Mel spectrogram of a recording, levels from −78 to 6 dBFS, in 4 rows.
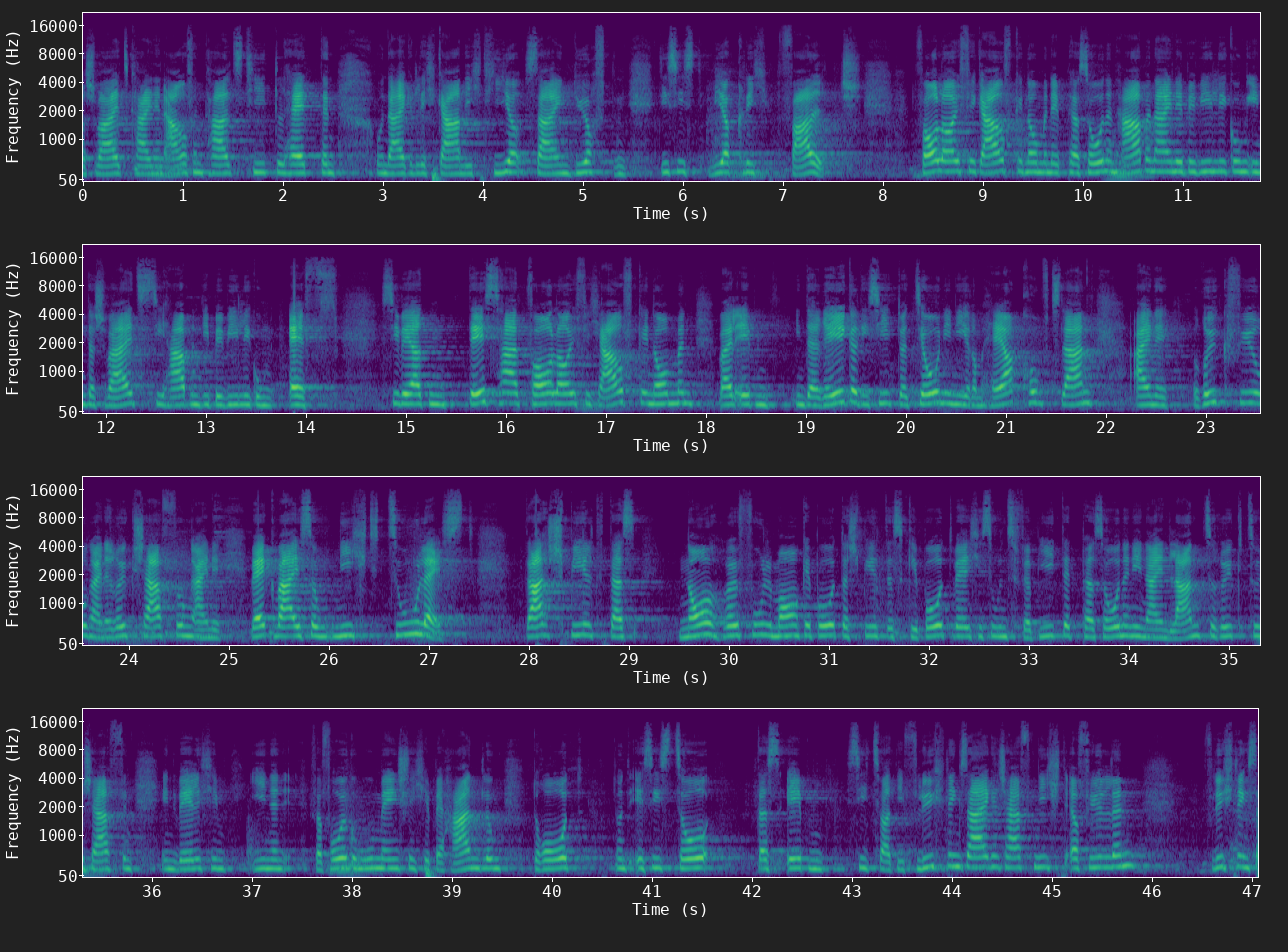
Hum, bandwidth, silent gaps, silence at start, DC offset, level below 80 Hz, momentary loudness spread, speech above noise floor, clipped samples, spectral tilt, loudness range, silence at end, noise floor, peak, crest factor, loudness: none; 16 kHz; none; 0 s; under 0.1%; -60 dBFS; 12 LU; 23 dB; under 0.1%; -3.5 dB/octave; 5 LU; 0 s; -46 dBFS; 0 dBFS; 24 dB; -22 LUFS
